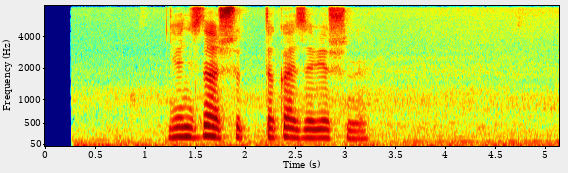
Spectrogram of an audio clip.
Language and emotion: Russian, neutral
